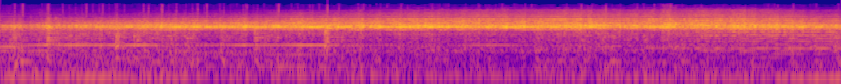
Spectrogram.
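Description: Marching band playing a loud sustained ensemble passage that swells toward the end, dense and blended rather than separate notes.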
